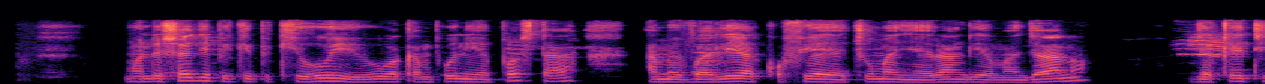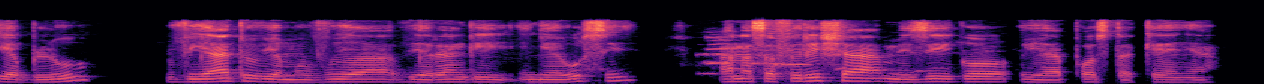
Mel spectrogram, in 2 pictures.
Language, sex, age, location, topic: Swahili, male, 25-35, Kisumu, government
